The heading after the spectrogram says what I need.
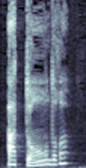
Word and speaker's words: attendre: Then, attendre. Attendre. Remember, final E, you don't insist on it. It just gives you the possibility to pronounce the dr, dr.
